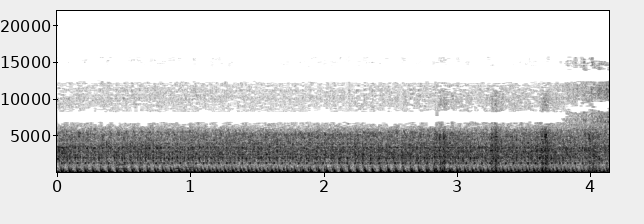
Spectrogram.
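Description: Dirt bike engine idling steadily, a fast, even run of firing pulses.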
